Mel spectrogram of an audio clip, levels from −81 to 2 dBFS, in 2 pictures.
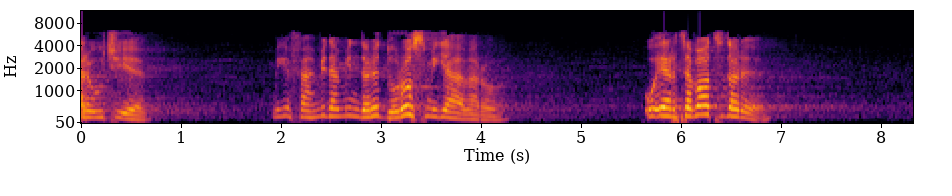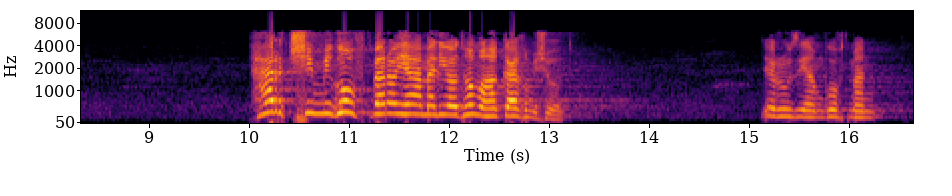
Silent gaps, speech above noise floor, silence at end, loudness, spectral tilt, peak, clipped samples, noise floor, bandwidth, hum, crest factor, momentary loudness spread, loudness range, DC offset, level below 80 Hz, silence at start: none; 42 dB; 0.4 s; -15 LUFS; -3.5 dB/octave; 0 dBFS; under 0.1%; -58 dBFS; 12 kHz; none; 18 dB; 16 LU; 12 LU; under 0.1%; -56 dBFS; 0 s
